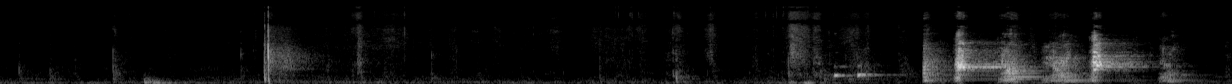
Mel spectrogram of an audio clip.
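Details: Pit Bull puppy playing with a slipper; quiet start with scattered thumps, then a burst of sharp, excited barks and yelps from about nine seconds onward, roughly three quick barks a second before falling quiet.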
